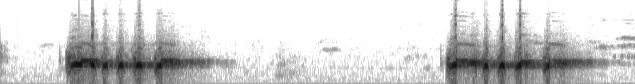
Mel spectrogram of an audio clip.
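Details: Silver perkutut (zebra dove) singing manggung style, loud and clear: two hollow, bubbling phrases of about six quick pulsed coos each, ending in a held note, roughly three seconds apart.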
